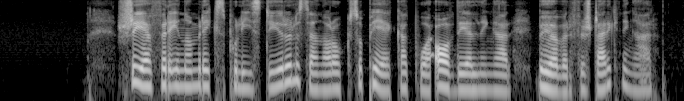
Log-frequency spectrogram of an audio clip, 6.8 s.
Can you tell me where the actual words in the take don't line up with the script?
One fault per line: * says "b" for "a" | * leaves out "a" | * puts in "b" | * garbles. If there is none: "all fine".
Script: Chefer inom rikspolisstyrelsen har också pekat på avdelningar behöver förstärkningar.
all fine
